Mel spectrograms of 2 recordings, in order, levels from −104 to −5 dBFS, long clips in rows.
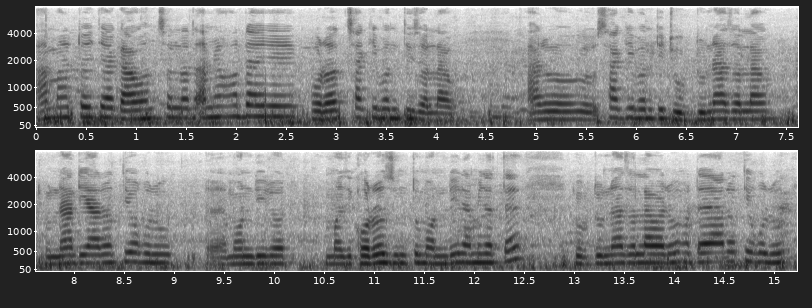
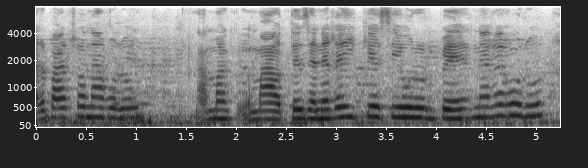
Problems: none marked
